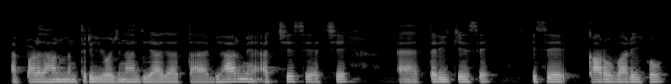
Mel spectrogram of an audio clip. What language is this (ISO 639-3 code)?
urd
